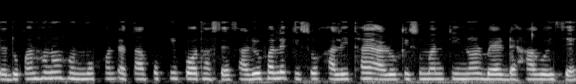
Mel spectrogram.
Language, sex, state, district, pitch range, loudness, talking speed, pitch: Assamese, female, Assam, Hailakandi, 235-260 Hz, -16 LUFS, 175 wpm, 250 Hz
